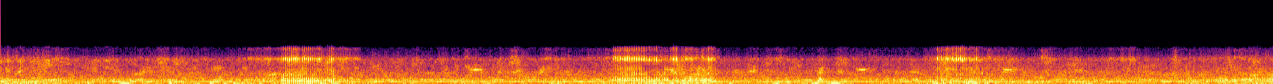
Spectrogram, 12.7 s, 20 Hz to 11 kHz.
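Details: Rough, rattling snores about every three seconds, near 18 breaths a minute, over a steady room hum; ordinary snoring.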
